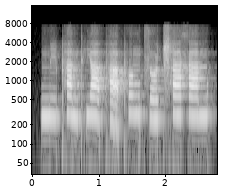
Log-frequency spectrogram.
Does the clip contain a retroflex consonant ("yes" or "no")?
yes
